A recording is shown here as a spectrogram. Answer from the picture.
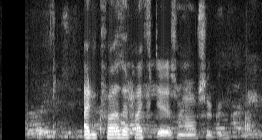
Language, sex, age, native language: Icelandic, male, 12, Icelandic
